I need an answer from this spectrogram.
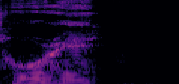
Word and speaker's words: Jorge: she said okay so the name George and team George they must be pronounced Jorge that's where the Hispanic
